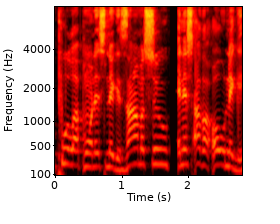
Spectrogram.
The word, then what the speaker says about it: Zamasu: My name's Zamasu. Zama what? Nigga, what the fuck? How you pronounce that shit?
